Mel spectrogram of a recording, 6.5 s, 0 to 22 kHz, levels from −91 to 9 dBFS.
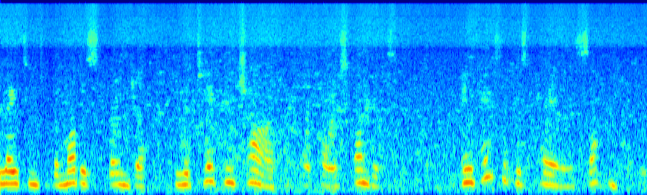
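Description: Throughout the clip, noise suppressor artifacts are present. The suppressor pulls down the bands it judges to be steady noise by about 19 dB, so the room noise, which sits only about 6 dB under the speech, drops away in the gaps and comes back under each syllable. Unlike a noise gate, which switches everything off at once, this reduction works band by band.

The same processing produces speech cut by the noise suppressor in three stretches: 0.19 to 1.45 s, 1.75 to 3.95 s, and 4.62 s to the end. Because the speech is barely louder than the background, parts of it get classed as noise and pushed down with it, by up to about 22 dB in the first stretch and about 21 dB in the others. About 0.7 s of the first span and roughly a second of the second are affected. Soft consonants and word endings there sound swallowed rather than clipped off. A dropout would leave abrupt silent holes, while this loss follows the quiet parts of the speech.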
